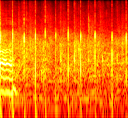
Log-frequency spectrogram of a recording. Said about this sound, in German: Und? Wird er es schaffen? Applaus, ein Treffer.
